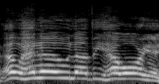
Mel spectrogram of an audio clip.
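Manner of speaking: very high, loud, effusive British greeting; gushing older British lady, hammed up; normal Joan, British accent. British woman greeting returning worker, delighted. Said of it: "I wasn't greeted with the normal Joan".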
